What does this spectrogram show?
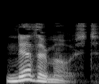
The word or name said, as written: nethermost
